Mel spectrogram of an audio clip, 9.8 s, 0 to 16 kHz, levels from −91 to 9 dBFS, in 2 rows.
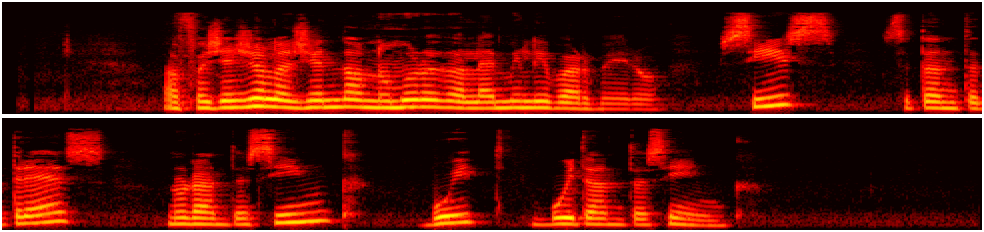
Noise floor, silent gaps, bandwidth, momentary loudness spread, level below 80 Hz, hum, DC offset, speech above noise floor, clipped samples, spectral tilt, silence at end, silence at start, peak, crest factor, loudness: -71 dBFS; none; 11.5 kHz; 17 LU; -82 dBFS; none; under 0.1%; 45 dB; under 0.1%; -5 dB/octave; 1.3 s; 0.8 s; -10 dBFS; 18 dB; -26 LUFS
